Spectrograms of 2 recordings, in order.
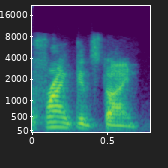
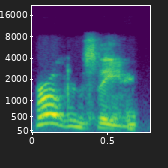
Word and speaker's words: Frankenstein: i gore meets dr frankenstein frankenstein it's frankenstein you're putting me on no it's pronounced brogenstein she also thinks which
